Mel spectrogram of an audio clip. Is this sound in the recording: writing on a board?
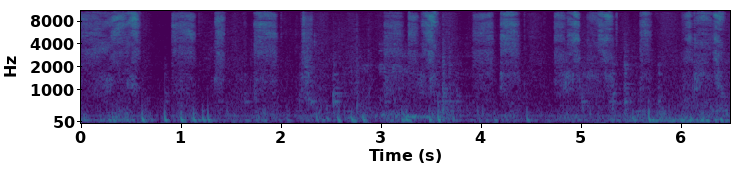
yes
